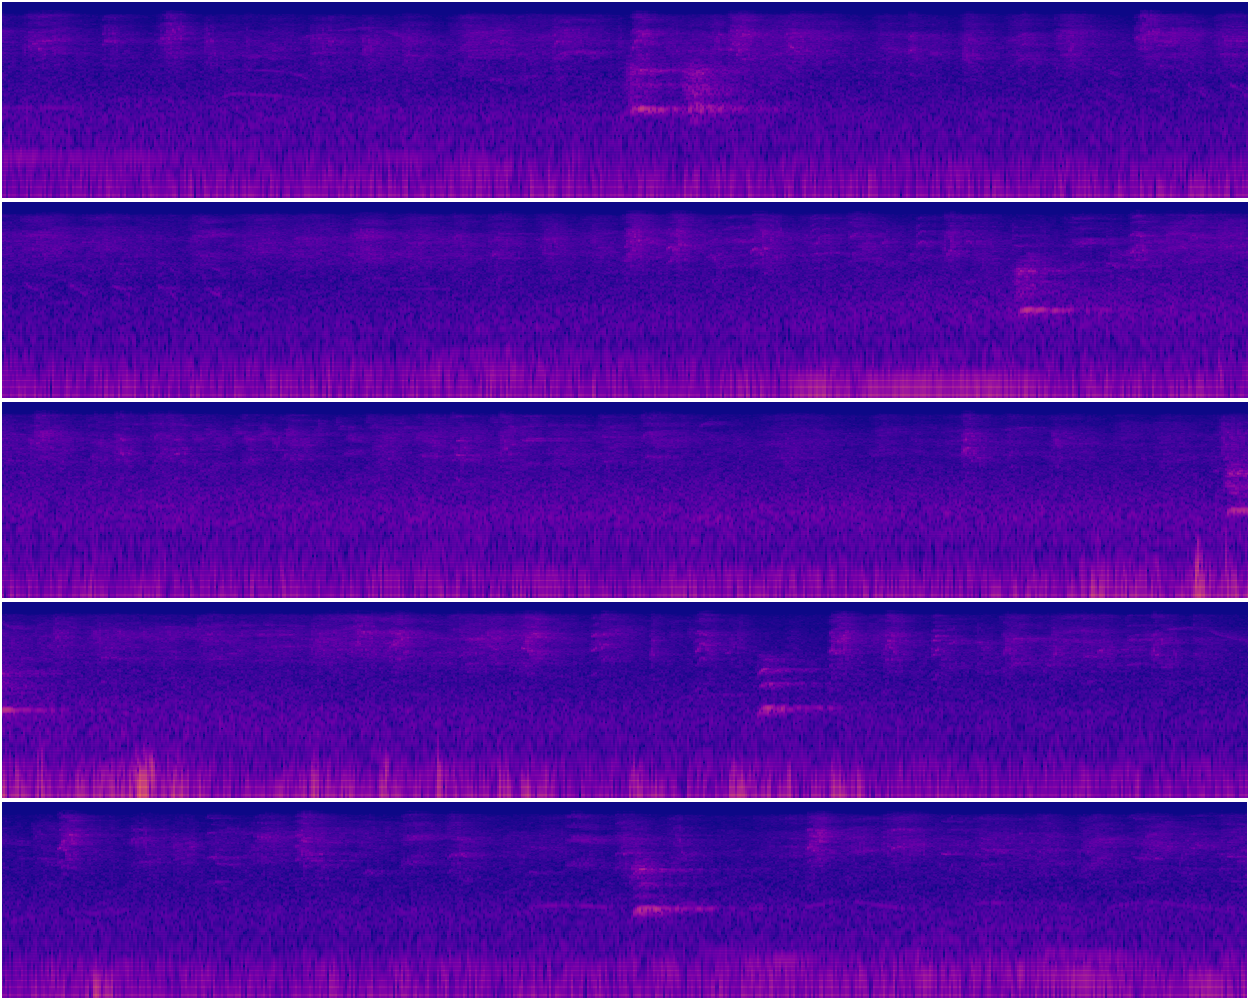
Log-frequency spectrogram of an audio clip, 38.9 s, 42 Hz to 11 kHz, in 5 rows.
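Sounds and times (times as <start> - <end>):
birds chirping: 0.0 - 38.9
harsh call or distant bark: 3.8 - 5.0, 14.0 - 15.0, 23.2 - 23.9, 28.0 - 28.8, 34.6 - 38.9.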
